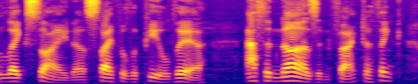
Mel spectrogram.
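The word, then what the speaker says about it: Athanaze: Athanas, in fact, I think one of the reasons why there's that confusion for the pronunciation, there was another player who would have played for Antigua some years ago. He's now in his 30s. That's Justin Athanes. His name was pronounced Athanes, but this young man is Alec Athanas.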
